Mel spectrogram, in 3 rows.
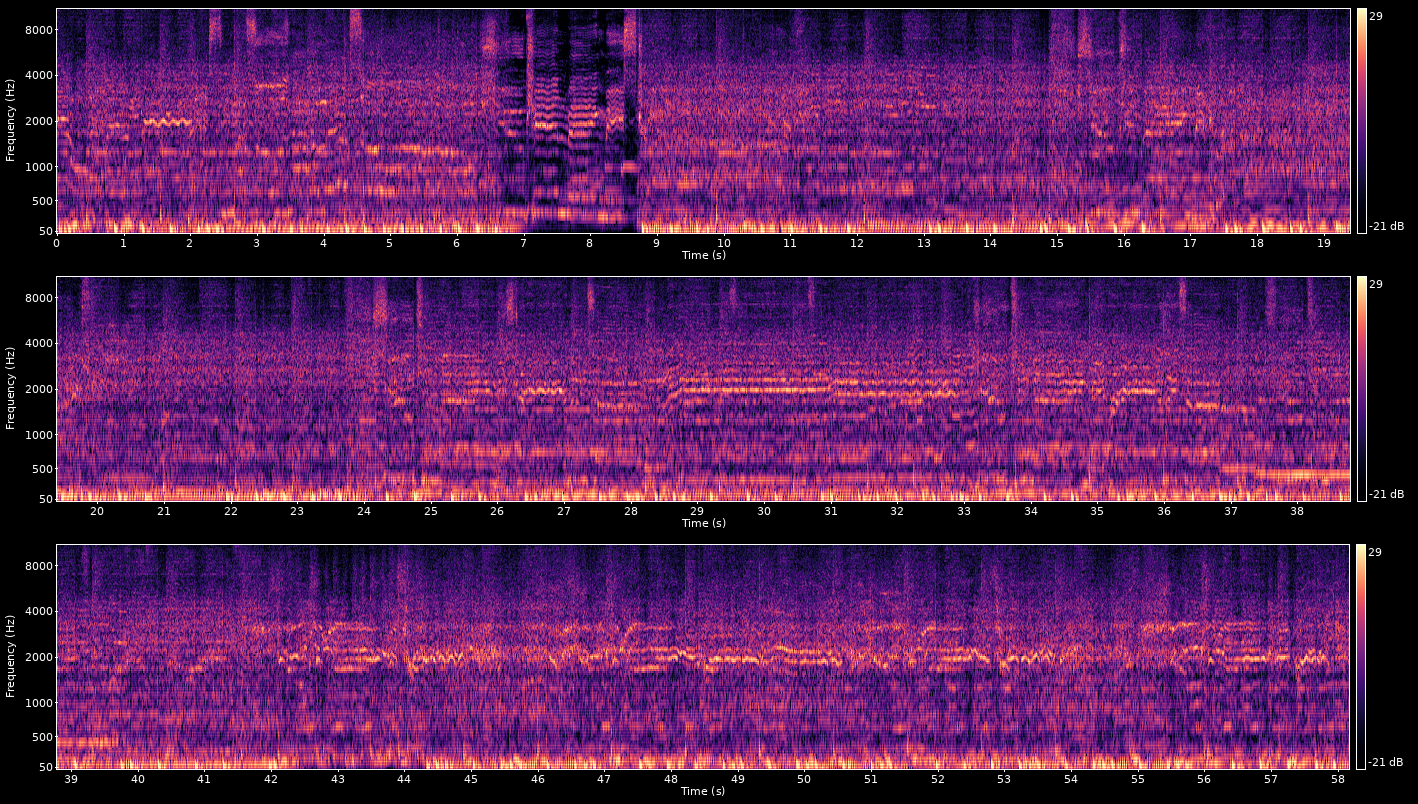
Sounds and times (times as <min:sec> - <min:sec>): Angry music: 0:00.0 - 0:58.1.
